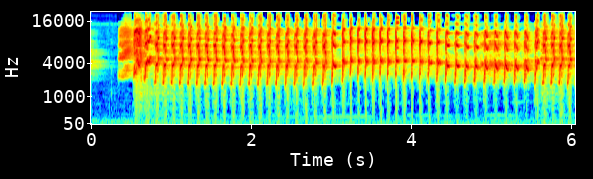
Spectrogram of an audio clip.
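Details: Lovebird giving a long 'ngetik' typing call to summon an opponent, leading into long 'ngekek' chatter: after a brief silence, an unbroken, very rapid, high buzzy trill of pulses, about eight per second, running steadily to the end.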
